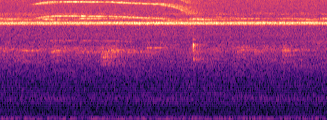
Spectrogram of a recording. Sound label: loris vocalisations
